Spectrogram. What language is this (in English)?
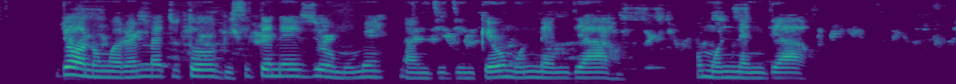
Igbo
